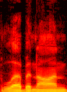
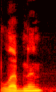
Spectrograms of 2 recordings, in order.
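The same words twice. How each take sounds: First: It is said the way it is spelled. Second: It is said with a local Tennessee pronunciation. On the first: This is how the name looks when written. "it looks like Lebanon, but that's not how Tennesseans say it" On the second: This is how locals say the name. "that's the way uh, Tennesseans would pronounce that"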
